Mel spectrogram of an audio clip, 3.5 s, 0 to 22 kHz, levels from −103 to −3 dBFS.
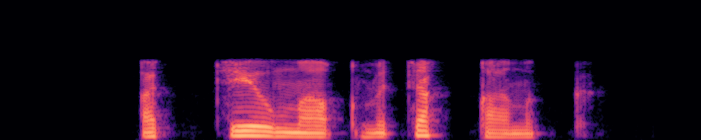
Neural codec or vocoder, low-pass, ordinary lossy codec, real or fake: codec, 16 kHz, 16 kbps, FreqCodec, larger model; 3.6 kHz; Opus, 24 kbps; fake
